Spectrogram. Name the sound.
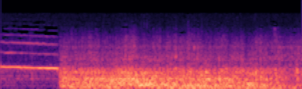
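bombs exploding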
